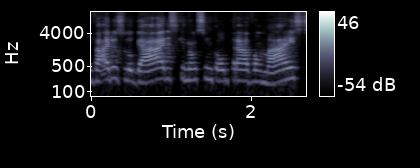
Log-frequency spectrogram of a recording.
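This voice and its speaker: At a moderate pace, a woman speaks in a normal speaking voice with fairly even intonation. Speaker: umbanda spiritual leader. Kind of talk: online talk circle presentation.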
